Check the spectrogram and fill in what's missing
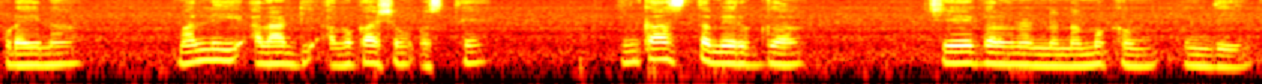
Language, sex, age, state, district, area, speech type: Telugu, male, 18-30, Andhra Pradesh, Nandyal, urban, spontaneous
